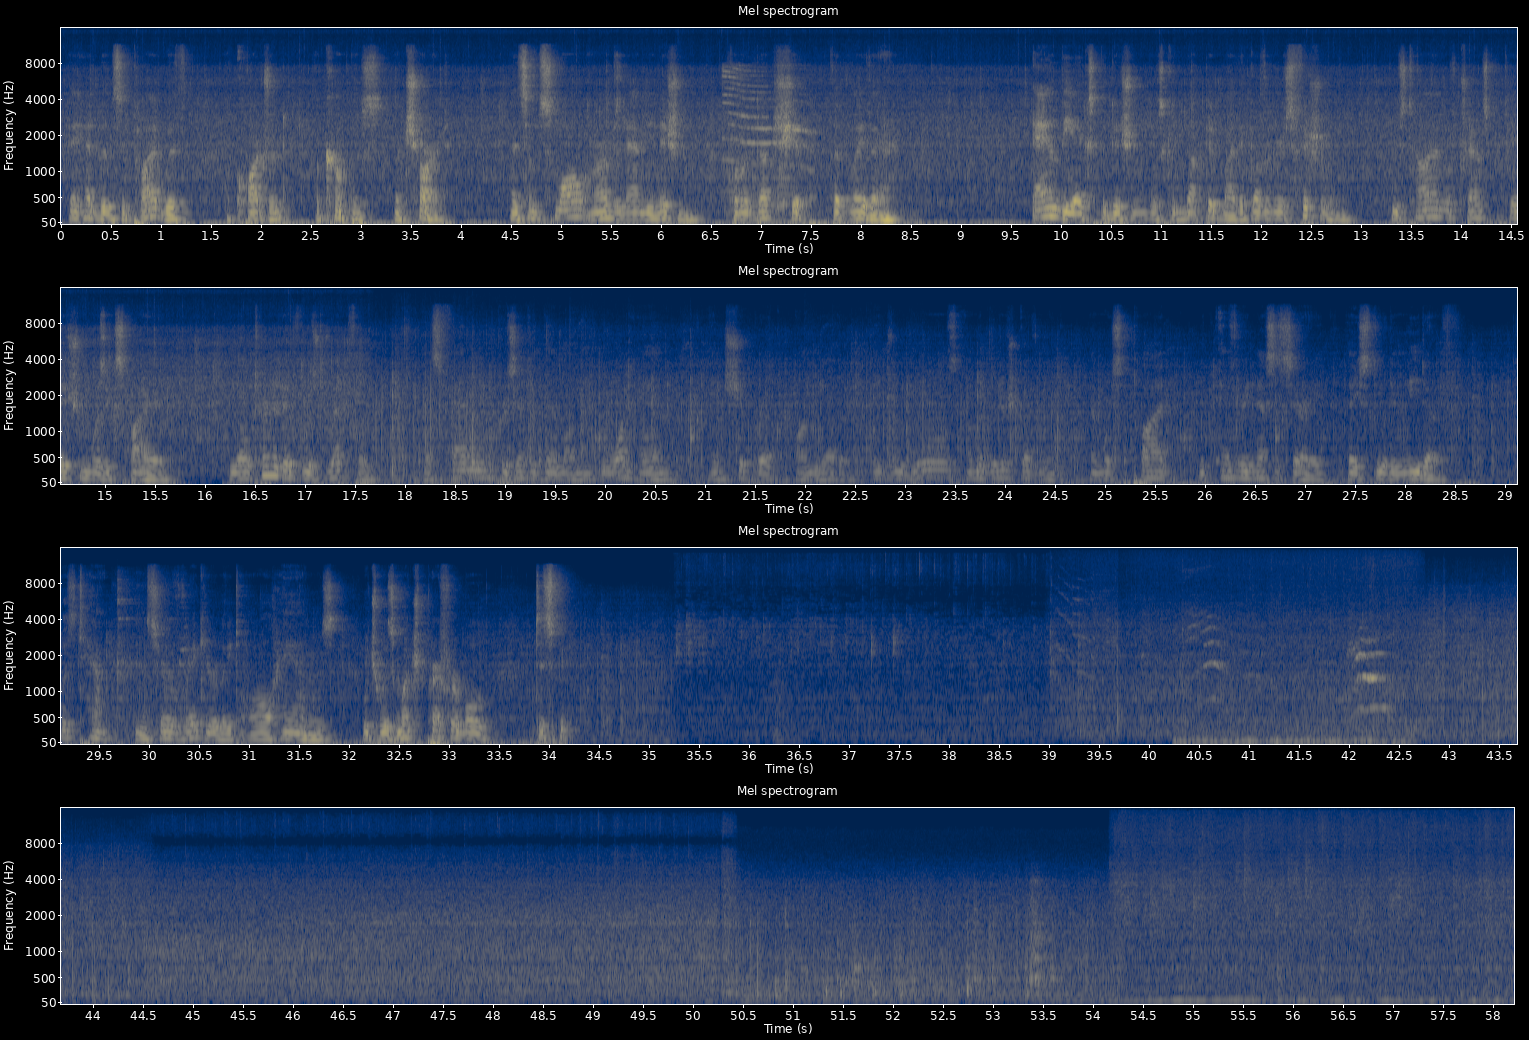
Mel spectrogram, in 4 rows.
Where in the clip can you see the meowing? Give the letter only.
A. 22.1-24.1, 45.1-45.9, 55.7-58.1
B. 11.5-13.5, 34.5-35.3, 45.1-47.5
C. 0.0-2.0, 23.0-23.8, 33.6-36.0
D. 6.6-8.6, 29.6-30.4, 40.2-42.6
D.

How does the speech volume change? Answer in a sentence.
The volume of the speech goes down, then up.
